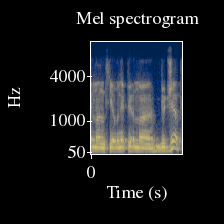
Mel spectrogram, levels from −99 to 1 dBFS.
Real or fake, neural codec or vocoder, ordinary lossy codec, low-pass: fake; codec, 16 kHz, 8 kbps, FunCodec, trained on Chinese and English, 25 frames a second; Opus, 24 kbps; 7.2 kHz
